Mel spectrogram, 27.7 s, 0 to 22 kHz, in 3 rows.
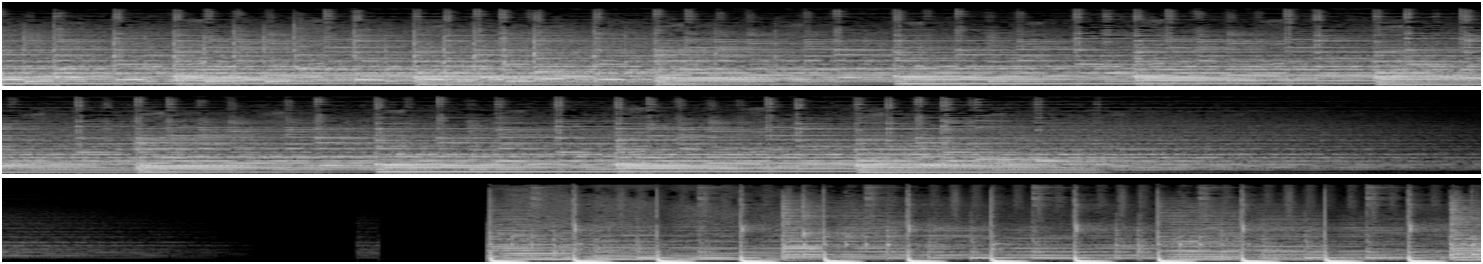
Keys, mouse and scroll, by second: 0.1 scroll down 5, 0.3-1.4 scroll up 3, 1.6 click, 3.6-5.0 drag, 5.0-8.5 right drag, 8.5 click, 8.9-9.5 scroll up 1, 9.5 click, 10.5 click, 11.4 click, 11.8-13.5 middle drag, 13.5-14.6 drag, 15.5 n, 16.9 g, 19.7-21.7 right drag, 21.7-22.9 drag, 23.5 click, 24.0 scroll down 2, 24.3-24.9 shift+middle drag, 24.9 click, 25.8-27.7 right drag.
